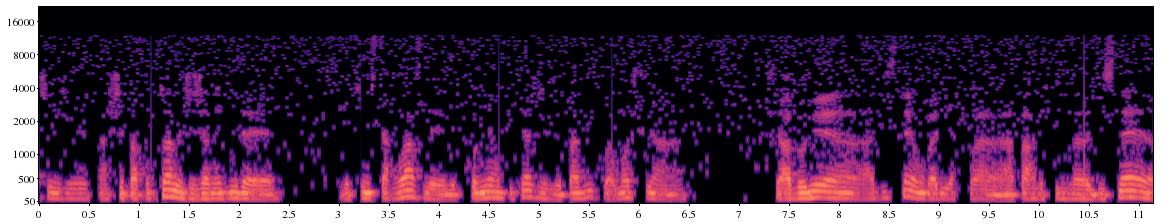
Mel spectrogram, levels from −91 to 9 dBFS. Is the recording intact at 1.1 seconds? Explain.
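No. Dropped samples at 1.11 s cause a single sharp click. The sound is likely from a tiny gap in the sample stream, well under a millisecond, so the waveform jumps straight from one value to a later one. That gap is far too brief to erase any audible sound. The discontinuity itself is what you hear, a crisp tick that appears in the spectrum as a thin vertical line.

Overdone noise removal also runs through this moment, as it does across the whole clip. Noise reduction set too aggressively pulls individual frequency bands down or out wherever they sit close to its noise estimate, and softer parts of the speech get cut along with the noise. Around 1.1 s the background drops and breaks up into twinkling, warbling specks.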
